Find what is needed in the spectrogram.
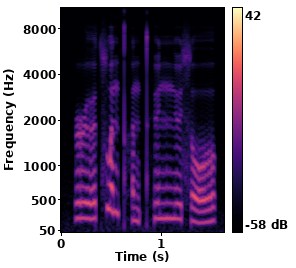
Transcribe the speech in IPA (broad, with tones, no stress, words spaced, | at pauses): ɻɻ̩˧˥t͡swə˧nt̪ʰə˩n t̪ʰy˥nn̪y˥so˧˥ʊ̯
